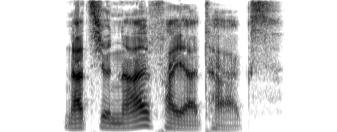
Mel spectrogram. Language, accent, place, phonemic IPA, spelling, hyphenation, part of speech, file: German, Germany, Berlin, /nat͡si̯oˈnaːlˌfaɪ̯ɐtaːks/, Nationalfeiertags, Na‧ti‧o‧nal‧fei‧er‧tags, noun, De-Nationalfeiertags.ogg
- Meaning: genitive singular of Nationalfeiertag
